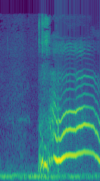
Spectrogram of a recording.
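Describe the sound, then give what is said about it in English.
A single drawn-out meow from a female cat being held and squeezed, rising and then slowly falling in pitch, sounding strained, over a low steady background hum with no one talking. “The cat's not going to talk. She'll make a noise.”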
